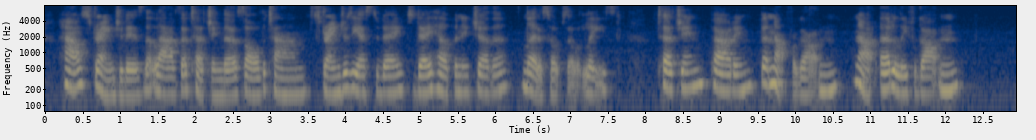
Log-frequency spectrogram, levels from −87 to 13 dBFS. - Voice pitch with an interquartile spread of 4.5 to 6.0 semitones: No, average, 3.5 semitones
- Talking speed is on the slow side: Yes, slow, 120 wpm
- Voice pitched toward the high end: Yes, high, 195 Hz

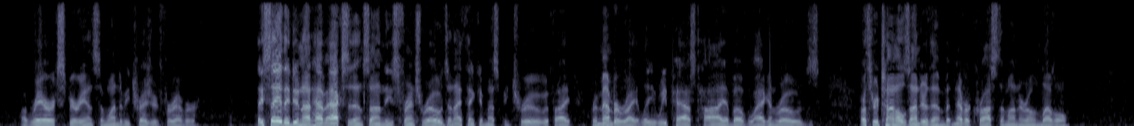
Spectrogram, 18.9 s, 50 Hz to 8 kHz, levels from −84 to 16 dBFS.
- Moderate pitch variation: Yes, average, 4.0 semitones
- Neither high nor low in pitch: No, low, 110 Hz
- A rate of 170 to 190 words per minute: No, average, 160 wpm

